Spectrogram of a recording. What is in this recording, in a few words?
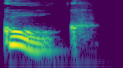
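"gawk", British English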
